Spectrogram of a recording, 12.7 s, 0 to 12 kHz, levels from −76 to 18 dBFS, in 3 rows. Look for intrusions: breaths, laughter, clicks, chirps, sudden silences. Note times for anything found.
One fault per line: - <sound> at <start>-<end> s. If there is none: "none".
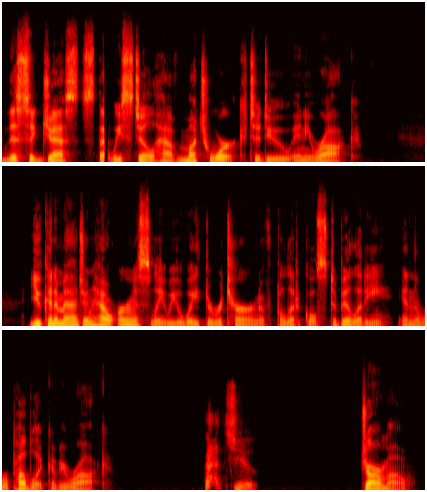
- dropout at 1.0-1.1 s
- sneeze at 10.5-11.0 s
